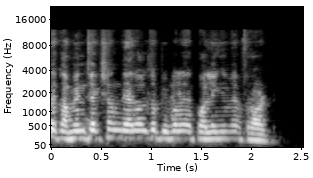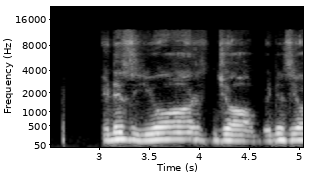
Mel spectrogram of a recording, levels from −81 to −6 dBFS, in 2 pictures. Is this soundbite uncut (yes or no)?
no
